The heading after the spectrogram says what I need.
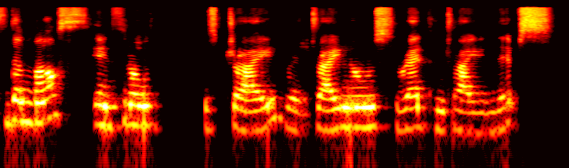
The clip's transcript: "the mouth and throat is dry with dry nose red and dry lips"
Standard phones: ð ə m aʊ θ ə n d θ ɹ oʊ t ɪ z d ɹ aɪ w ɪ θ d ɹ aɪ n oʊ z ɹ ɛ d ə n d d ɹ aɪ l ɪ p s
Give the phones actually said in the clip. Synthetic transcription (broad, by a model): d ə m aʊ s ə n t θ ɹ oʊ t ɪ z d ɹ aɪ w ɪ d d ɹ aɪ n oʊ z ɹ ɛ d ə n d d ɹ aɪ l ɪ p s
